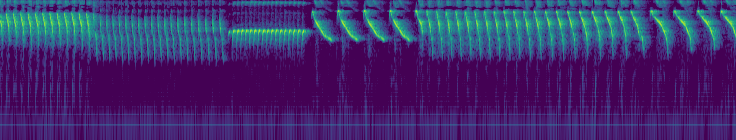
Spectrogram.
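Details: Energetic, long-singing canary, sung as a lure to teach young canaries their song: a buzzy high trill, a short pure whistle, then rapid repeated downward-sweeping chirps running into a dense, ringing trill.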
